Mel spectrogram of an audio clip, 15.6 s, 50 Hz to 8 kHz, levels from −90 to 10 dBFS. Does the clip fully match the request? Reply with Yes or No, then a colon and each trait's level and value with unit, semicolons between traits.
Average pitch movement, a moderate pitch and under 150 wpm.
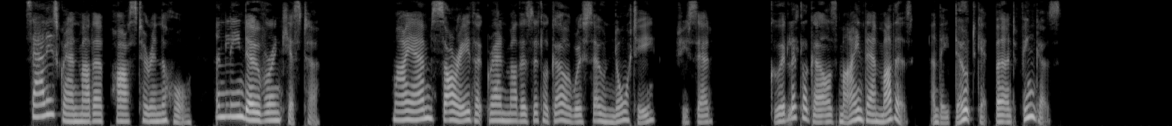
Yes: average, 3.6 semitones; medium, 175 Hz; average, 140 wpm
